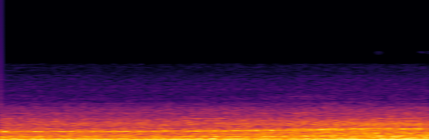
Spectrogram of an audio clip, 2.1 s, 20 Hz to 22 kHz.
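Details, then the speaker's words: Peugeot 307 after clutch repair and transmission reassembly, test run in first gear: quiet, even low hum with a slight rise as it pulls, no whine or grinding. Normal, noise-free gearbox. "a gente vai botar o carro em funcionamento para ver como ele se comporta em glasgow leves ela não tem nenhum tipo de ruído"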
